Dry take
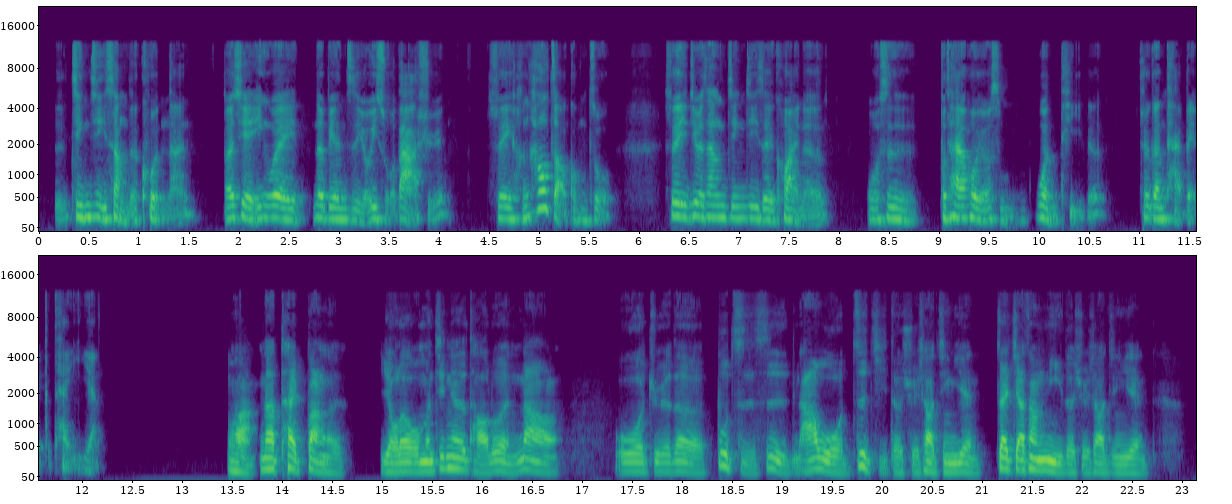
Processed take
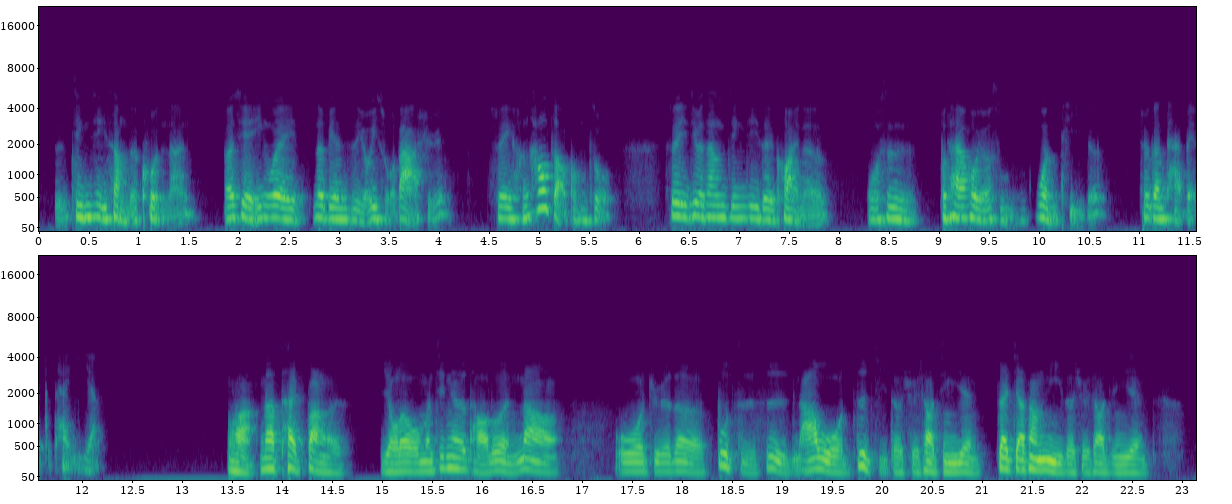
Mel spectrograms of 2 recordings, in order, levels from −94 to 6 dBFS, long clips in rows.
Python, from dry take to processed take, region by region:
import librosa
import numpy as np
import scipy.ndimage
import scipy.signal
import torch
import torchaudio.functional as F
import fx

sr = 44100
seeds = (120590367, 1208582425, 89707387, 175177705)

y = fx.chain(x, sr, fx.peak_eq(hz=270.0, db=-10.0, octaves=0.45),
    fx.echo_single(ms=80, db=-23.5), at=(13.66, 15.87))
y = scipy.signal.sosfilt(scipy.signal.cheby1(3, 1.0, 1200.0, 'lowpass', fs=sr, output='sos'), y)
y = fx.low_shelf(y, sr, hz=67.0, db=11.5)
y = F.gain(torch.from_numpy(y), 3.0).numpy()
